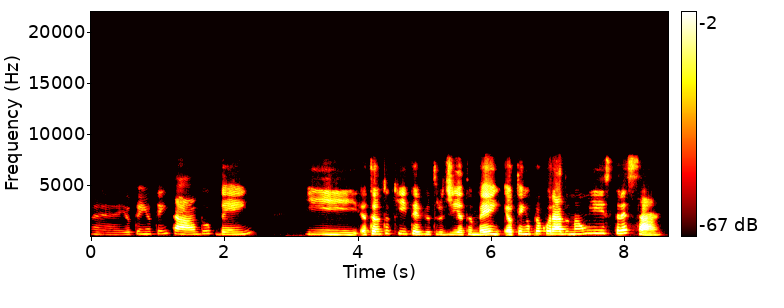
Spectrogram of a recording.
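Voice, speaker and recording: A Brazilian woman with a fairly high voice recounts an everyday anecdote in a relaxed podcast chat. Her phrases often trail off into a soft tag question. The audio is somewhat dull and lo-fi. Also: slow. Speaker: podcast co-host. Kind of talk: casual storytelling chat.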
